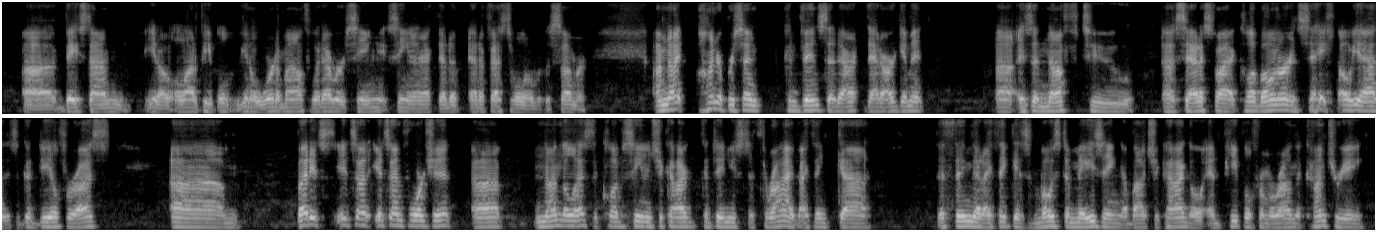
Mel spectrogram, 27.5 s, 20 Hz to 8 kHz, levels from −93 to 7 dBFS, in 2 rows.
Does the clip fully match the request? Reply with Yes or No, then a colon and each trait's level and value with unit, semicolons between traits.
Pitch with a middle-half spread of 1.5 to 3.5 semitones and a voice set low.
Yes: average, 2.9 semitones; low, 125 Hz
